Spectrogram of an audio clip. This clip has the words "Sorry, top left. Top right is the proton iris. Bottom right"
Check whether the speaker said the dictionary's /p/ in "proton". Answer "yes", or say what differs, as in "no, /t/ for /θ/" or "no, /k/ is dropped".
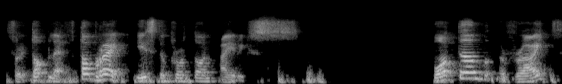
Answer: yes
